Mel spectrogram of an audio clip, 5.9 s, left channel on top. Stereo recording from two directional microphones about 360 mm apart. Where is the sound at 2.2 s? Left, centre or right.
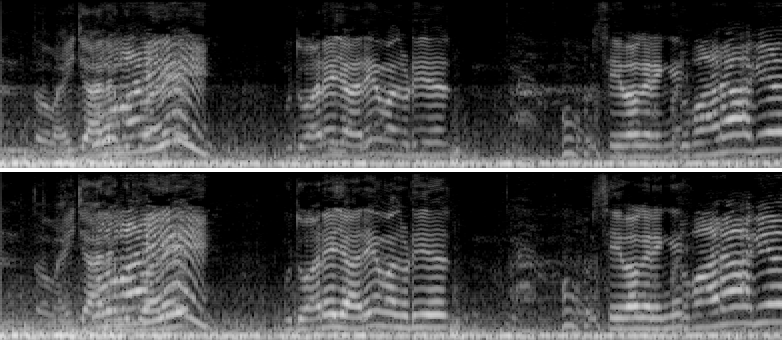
Centre.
